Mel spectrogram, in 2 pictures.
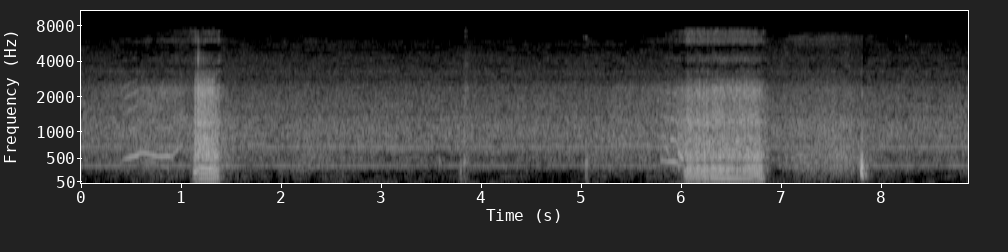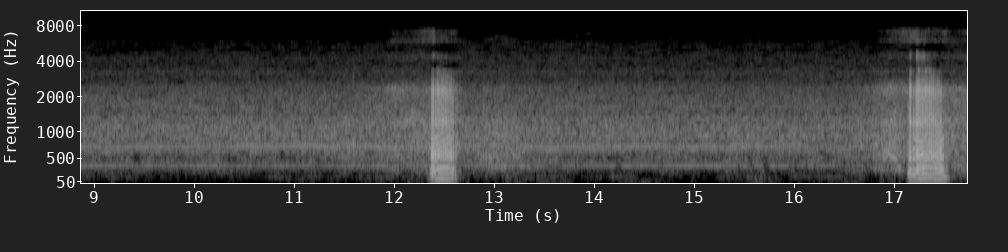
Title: Help me thru this snoring...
